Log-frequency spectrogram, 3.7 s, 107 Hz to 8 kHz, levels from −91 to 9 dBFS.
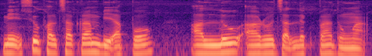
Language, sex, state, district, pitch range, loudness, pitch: Garo, male, Meghalaya, West Garo Hills, 120-135 Hz, -15 LUFS, 125 Hz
